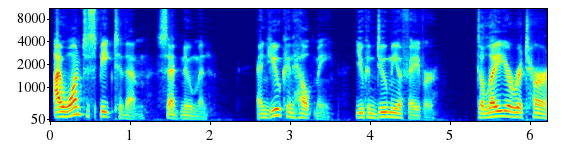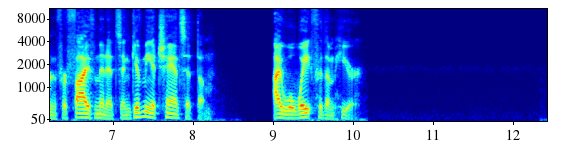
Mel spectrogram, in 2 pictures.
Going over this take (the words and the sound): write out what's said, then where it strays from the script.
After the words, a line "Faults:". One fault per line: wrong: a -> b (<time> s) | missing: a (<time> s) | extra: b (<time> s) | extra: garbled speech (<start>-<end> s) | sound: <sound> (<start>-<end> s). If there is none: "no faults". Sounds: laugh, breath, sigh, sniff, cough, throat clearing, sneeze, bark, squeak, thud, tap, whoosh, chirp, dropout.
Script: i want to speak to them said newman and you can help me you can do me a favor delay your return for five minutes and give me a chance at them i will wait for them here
i want to speak to them said newman and you can help me you can do me a favor delay your return for five minutes and give me a chance at them i will wait for them here
Faults:
no faults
